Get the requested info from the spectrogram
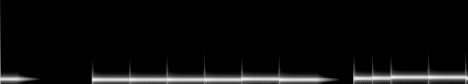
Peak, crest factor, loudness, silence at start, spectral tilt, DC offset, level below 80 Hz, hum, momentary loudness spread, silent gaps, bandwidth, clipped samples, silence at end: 0 dBFS; 8 dB; -10 LUFS; 0 s; -19.5 dB/octave; under 0.1%; -60 dBFS; none; 5 LU; 0.44-0.92 s, 3.43-3.54 s; 0.6 kHz; under 0.1%; 0 s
